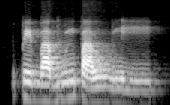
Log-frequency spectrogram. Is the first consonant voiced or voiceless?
voiceless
